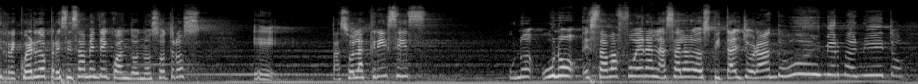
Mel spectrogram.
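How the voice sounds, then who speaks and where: Very high, bright-voiced woman pastor preaching. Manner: impassioned preaching with repeated rhetorical questions. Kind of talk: sermon.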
